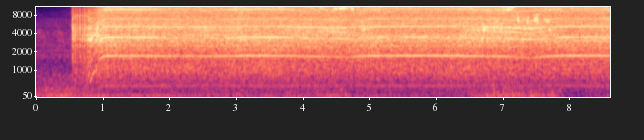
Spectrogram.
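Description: A power drill bores through a Roman-style roof tile into the wood beneath, running at a steady high whine for several seconds after a quick start, loud and close.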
